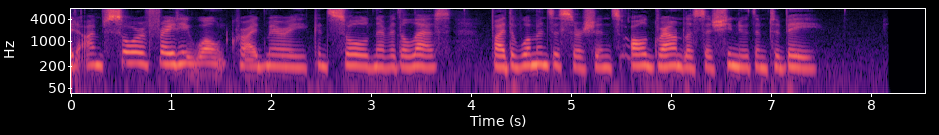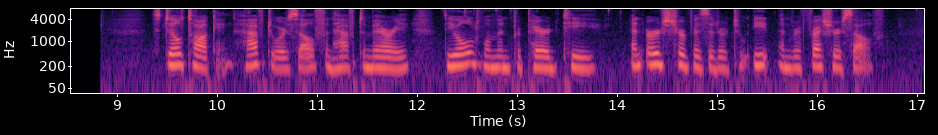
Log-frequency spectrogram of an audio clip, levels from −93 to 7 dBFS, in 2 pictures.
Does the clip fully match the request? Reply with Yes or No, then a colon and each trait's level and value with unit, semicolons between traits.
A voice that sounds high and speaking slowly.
No: high, 195 Hz; average, 155 wpm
